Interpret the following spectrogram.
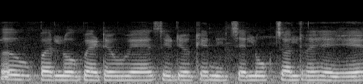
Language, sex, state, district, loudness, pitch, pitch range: Hindi, female, Uttar Pradesh, Jalaun, -14 LUFS, 195 Hz, 195-200 Hz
